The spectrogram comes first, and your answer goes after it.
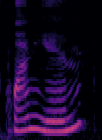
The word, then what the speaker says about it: Kuan Yin: Kuan Yin, Kuan-Yin, K-U-A-N-W, or not W, I'm sorry.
